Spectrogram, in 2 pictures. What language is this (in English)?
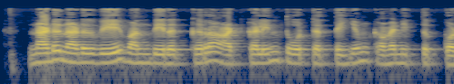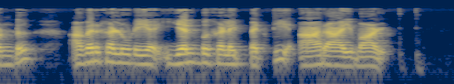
Tamil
